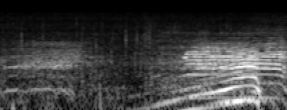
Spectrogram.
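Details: Simmental calf with a faint, low murmur at first, then a louder moo that rises and swells in the second half before breaking off abruptly, over a noisy outdoor background.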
